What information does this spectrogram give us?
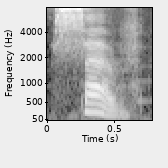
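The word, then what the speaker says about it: Sèvres: I've often heard it said as Sevres when historians are speaking of it.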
